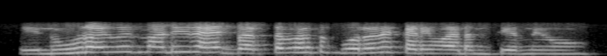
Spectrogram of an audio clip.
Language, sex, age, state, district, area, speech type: Kannada, female, 18-30, Karnataka, Gulbarga, rural, conversation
